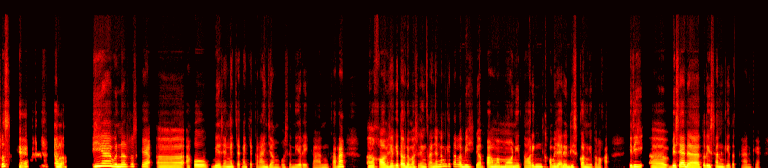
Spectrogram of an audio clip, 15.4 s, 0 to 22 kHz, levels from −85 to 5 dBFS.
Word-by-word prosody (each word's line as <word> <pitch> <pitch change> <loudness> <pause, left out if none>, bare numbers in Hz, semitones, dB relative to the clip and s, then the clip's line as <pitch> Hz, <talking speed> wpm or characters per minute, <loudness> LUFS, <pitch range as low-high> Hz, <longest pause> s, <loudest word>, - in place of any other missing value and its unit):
terus 275 +1 +3 0.2
kayak, 220 +5 -2 0.5
kalo 220 -2 +4 0.6
iya, 305 +4 +7 0.2
bener, 260 +1 +6
terus 275 +1 -9
kayak, 235 -2 -2
eee, 195 0 -1
aku 180 +5 -5 0.4
biasanya 185 +3 -2
ngecek-ngecek 185 -1 -8
keranjangku 165 -2 -5
sendiri 160 0 -6
kan, 150 0 -11
karena, 180 +10 +2 0.5
eee, 180 -1 +2
kalau 190 -2 +4
misalnya 200 +1 +1
kita 195 0 +3
udah 180 -2 +2
masukin 190 +2 -3
keranjang 195 +5 -1
kan, 275 - -4
kita 275 0 -8
lebih 215 -2 +4
gampang 195 +2 0
me-monitoring 190 -1 +1
kalau 190 -2 -7
misalnya 195 -1 +1
ada - - +2
diskon, 175 +1 -2
gitu 165 - -17
loh, 165 -2 -10
Kak, - - -12 0.4
jadi, 210 +5 +5 0.3
eee, 165 0 0 0.2
biasanya 185 +7 +6
ada 195 - +6 0.2
tulisan 195 +1 0
gitu 180 -1 -9
kan, 160 +1 -14
kayak 160 -2 -21
190 Hz, 165 wpm, -19 LUFS, 175-205 Hz, 0.6 s, iya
